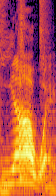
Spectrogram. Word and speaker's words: Yahweh: Or the Y, you can pronounce it as Y, and you add vowels, and that's how you end up with Yahweh.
